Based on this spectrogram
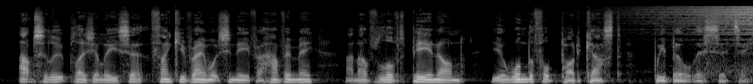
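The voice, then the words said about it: Strong Mancunian accent. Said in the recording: “an even stronger Manc accent”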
